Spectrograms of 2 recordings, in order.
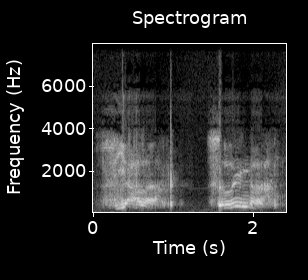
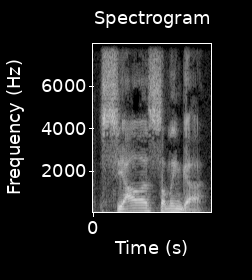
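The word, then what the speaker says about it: Siala Siliga: How do you pronounce your name? Siala Salinga. Siala Salinga. Yeah, Siala Salinga.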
